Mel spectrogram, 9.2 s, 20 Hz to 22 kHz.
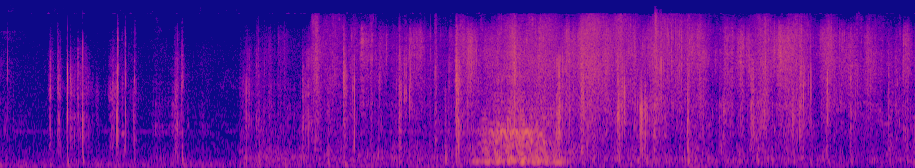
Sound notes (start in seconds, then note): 4.7 horse whinnies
